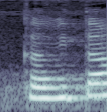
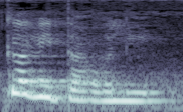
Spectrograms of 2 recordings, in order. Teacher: इसी प्रकार कवितावली शब्द को देखिए, कविता धन अवली। कविता में ता में आ है और उधर ह्रस्व अ है, तो आ प्लस अ में भी संधि हो रही है तो रूप बनता है आ, दीर्घ आ होता है।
